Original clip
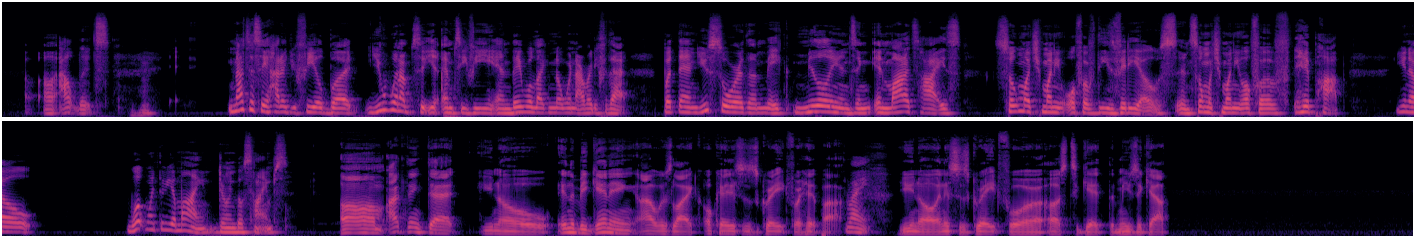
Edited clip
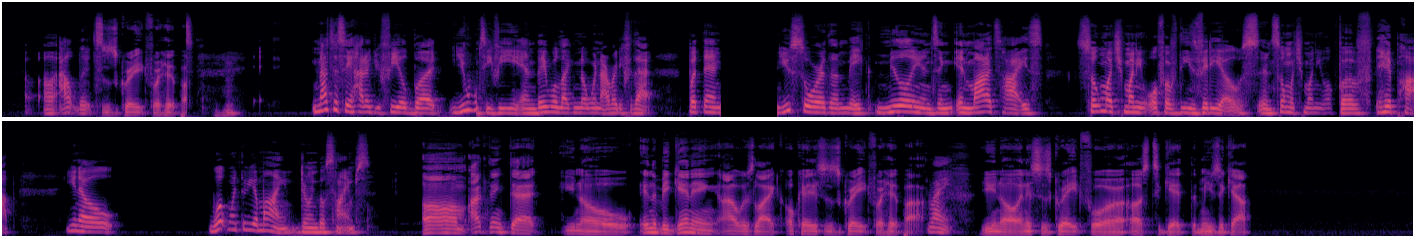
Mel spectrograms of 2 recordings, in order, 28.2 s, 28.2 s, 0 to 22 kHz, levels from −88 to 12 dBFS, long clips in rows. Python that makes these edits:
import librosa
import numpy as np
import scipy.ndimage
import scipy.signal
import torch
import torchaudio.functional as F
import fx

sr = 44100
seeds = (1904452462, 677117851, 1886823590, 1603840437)

y = fx.edit(x, sr, fx.cut(start_s=3.9, length_s=0.59),
    fx.insert_silence(at_s=6.93, length_s=0.57),
    fx.fade_out_span(start_s=11.81, length_s=0.74),
    fx.duplicate(start_s=21.53, length_s=0.84, to_s=1.0), tone=tone)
